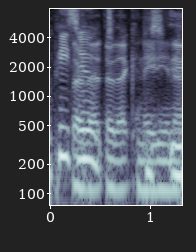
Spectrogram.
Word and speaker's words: Peaceoot: Peaceoot.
